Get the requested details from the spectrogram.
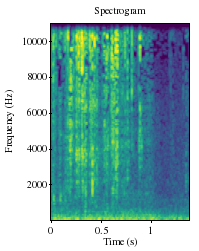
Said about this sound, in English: Okay, so that's half the shallot. Let's get this guy trimmed two.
